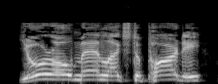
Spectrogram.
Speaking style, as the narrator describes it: Rex called out hoarsely

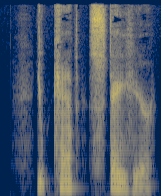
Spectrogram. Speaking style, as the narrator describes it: he said through gritted teeth

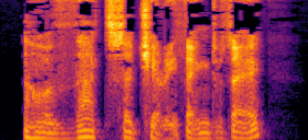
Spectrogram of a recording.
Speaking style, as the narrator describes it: Silk observed dryly from nearby

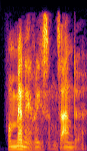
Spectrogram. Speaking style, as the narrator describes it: he said softly

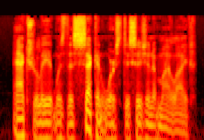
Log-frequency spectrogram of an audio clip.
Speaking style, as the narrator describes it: He said quietly to himself

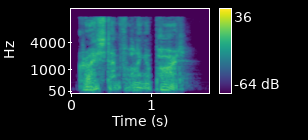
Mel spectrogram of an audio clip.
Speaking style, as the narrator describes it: he whispered

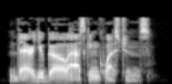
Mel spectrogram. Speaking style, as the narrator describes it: the psychiatrist interrupted, speaking in a condescending tone of voice

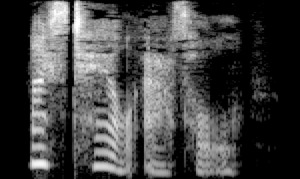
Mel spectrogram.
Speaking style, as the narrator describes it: I mutter

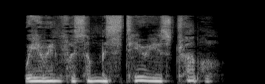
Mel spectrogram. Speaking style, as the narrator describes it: whispered Fiver

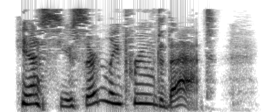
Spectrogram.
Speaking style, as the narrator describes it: laughed

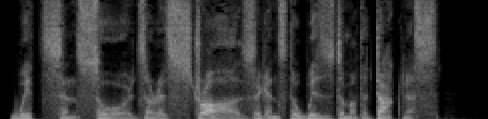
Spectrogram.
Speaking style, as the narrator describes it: growled the Stygian

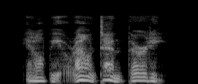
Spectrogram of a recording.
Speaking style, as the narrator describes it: she rasped

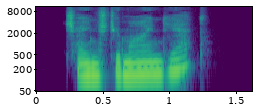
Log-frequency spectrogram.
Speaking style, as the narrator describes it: Simon says quietly

